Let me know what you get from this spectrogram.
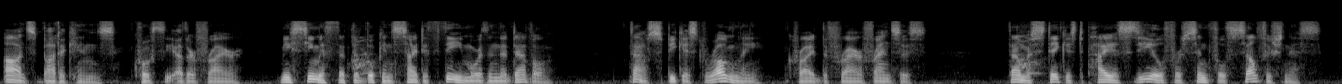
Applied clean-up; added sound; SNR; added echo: none; Dog; 14 dB; none.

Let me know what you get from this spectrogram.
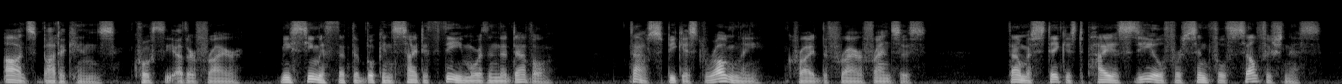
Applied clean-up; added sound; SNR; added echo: none; none; none; none.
